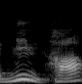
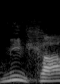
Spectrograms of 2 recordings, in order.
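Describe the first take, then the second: First: "minha" with a plain h; soft H pronunciation. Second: "mincha" with a throaty Dutch ch; guttural CH pronunciation. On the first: Preacher giving the Hebrew word, "minha" with plain h. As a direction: say "minha", second syllable starting on an airy h. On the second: Preacher offering the other variant, "mincha" with throaty ch. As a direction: say "mincha", second syllable starting on a scraped ch. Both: Shown as a demonstration. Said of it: "hoe je het ook uitspreekt".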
